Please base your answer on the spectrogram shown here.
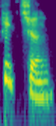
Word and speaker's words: picture: ওই যে কিছুক্ষণ আগে আমরা পড়েছি, টি এর পরে যখন ইউ থাকে তখন সেটাকে আমরা চয়ের মতো উচ্চারণ করি, আমরা কিন্তু ট উচ্চারণ করি না। একই রকম, এই কারণেই আমরা বলবো পিকচার।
